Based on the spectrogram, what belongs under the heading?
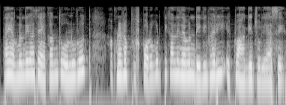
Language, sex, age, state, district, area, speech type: Bengali, female, 18-30, West Bengal, Nadia, rural, spontaneous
